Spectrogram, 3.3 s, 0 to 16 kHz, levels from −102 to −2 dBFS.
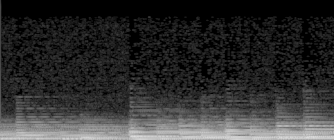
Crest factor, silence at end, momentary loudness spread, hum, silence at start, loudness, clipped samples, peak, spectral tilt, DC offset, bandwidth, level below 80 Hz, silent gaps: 12 dB; 0 s; 5 LU; none; 0 s; -23 LUFS; under 0.1%; -10 dBFS; -10.5 dB/octave; 0.1%; 5.2 kHz; -60 dBFS; none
